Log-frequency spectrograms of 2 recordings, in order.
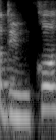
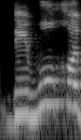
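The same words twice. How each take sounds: First: "dibujó" hit on the last syllable; stress on JÓ of dibujó. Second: "dibujo" hit on the middle syllable; stress on BU of dibujo. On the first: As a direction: lean on JÓ in "dibujó". (acento final en JÓ de «dibujó») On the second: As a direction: lean on BU in "dibujo". (acento en BU de «dibujo») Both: Shown as a demonstration. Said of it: "el acento cumple función distintiva".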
